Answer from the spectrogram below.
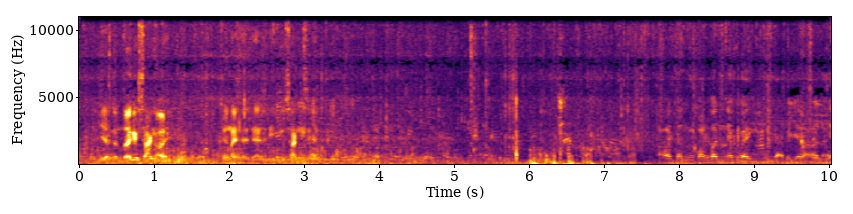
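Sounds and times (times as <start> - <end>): people talking nearby: 0.0 - 10.0
wind rumbling on microphone: 0.0 - 10.0.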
